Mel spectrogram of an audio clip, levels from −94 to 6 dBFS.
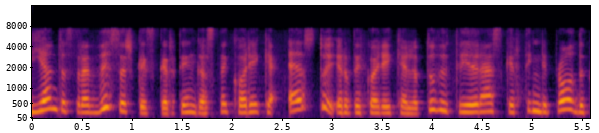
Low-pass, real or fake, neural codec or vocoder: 7.2 kHz; fake; codec, 16 kHz, 0.8 kbps, ZipCodec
